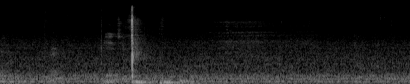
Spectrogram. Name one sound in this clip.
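A card is placed on a table with a soft tap.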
